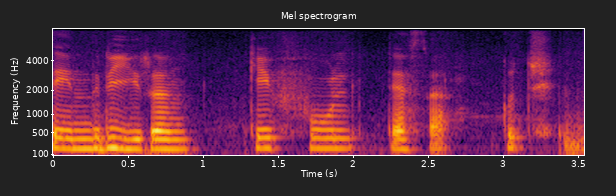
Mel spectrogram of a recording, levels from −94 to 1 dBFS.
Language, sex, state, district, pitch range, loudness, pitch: Hindi, female, Chhattisgarh, Jashpur, 180-195 Hz, -20 LUFS, 190 Hz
